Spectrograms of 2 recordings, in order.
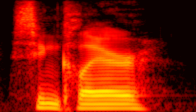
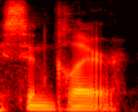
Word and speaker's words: Sinclair: If you guys hear me, and probably Sinclair could be tuned up just a little bit. Yeah, I think we pronounce it a little bit differently here in the U.S. versus Scotland. I hope I'm coming close. So it's more of like a sink sound at the beginning of it instead of like a, in here in the U.S.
